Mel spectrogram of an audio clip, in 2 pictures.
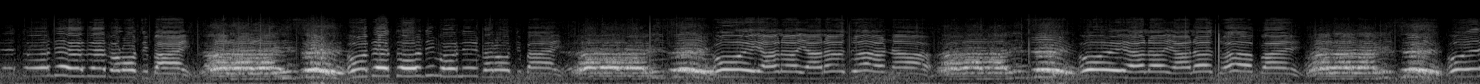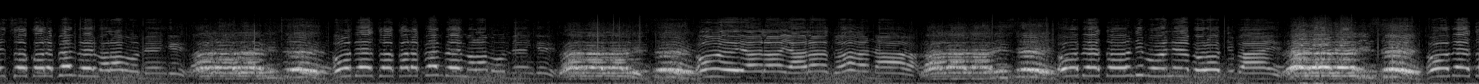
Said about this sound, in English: this is one of the songs we heard as the elephants were being ridden down to the Napoco River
